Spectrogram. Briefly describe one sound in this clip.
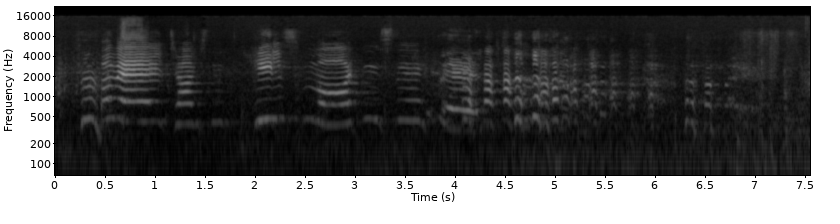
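A woman sings loudly.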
